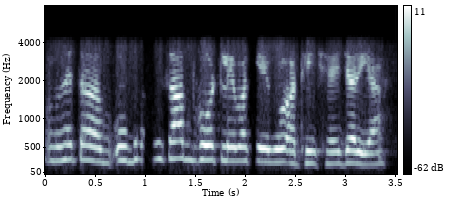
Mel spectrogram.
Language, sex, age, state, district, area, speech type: Maithili, female, 30-45, Bihar, Sitamarhi, urban, conversation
